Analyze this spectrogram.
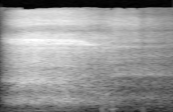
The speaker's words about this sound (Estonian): Äh, mis me teeme, on paar asja samal ajal. esiteks, me hingame väga sügavalt sisse suu kaudu.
